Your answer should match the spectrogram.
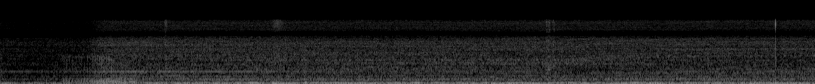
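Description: Steady machine hum and hiss of running grow-tent hydroponic equipment, with a few faint ticks.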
